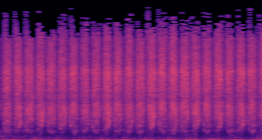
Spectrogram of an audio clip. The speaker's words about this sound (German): Das ist ein bisschen körperlicher. Reibe mal die Hände aneinander. Ich mache das mal, du hörst das?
